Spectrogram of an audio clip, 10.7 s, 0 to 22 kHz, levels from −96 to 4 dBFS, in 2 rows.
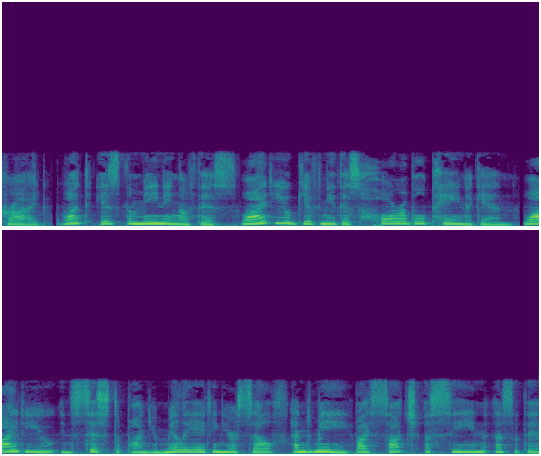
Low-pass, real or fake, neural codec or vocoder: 7.2 kHz; real; none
